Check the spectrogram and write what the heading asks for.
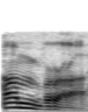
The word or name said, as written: umbra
